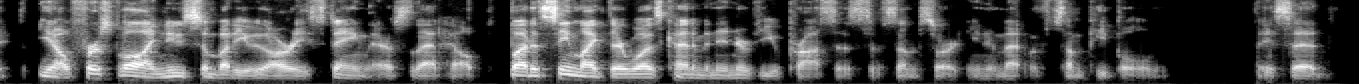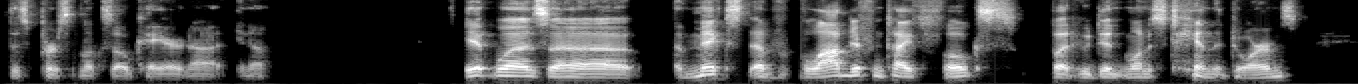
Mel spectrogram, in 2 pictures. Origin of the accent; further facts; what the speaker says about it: South Dakota, United States; Sure. So I was originally from South Dakota.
